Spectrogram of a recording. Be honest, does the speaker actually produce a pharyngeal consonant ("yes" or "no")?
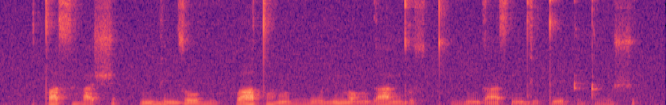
no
